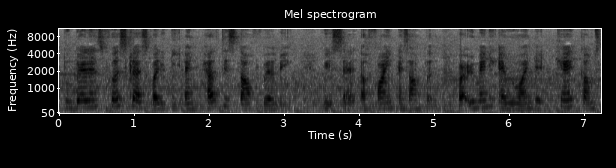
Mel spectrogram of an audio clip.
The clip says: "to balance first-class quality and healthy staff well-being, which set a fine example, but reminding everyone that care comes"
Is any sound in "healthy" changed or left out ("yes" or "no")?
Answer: yes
